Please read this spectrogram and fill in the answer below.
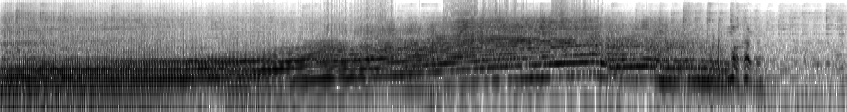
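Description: Sport motorcycle engine accelerating hard from a standstill, its note rising steadily for about six seconds. It then drops at a gear change and fades out near the end.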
